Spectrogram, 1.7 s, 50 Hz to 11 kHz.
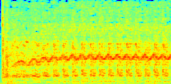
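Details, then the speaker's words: Ford 7.3 OBS diesel truck after installing 160cc stock injectors and an oil change: fast even starter churn about twelve beats a second, no catch yet, extended cranking to purge air from the fuel system. "gonna have to crank a little bit a couple more times so it gets all the air out of the"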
